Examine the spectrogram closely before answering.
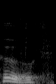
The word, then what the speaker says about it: Hu: quite recently directed by dr valerie who that's spelled hu at the george washington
